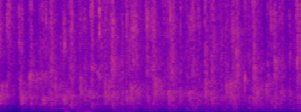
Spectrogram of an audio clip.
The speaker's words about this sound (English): Okay, thank you, thank you so much for your thoughts. And and please join me in giving my three panelists an applause.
